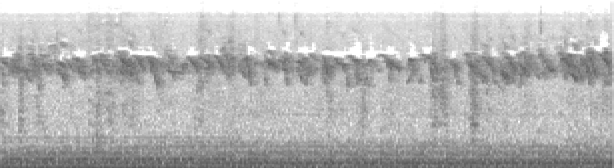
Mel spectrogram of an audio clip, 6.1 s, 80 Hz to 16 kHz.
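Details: A crowd of Brahma chicks just hatched in a hatchery on 5 August 2019, at Kurban Bayramı, keeps up constant shrill peeping, rapid and uneven, beneath which a low hum of equipment runs throughout.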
